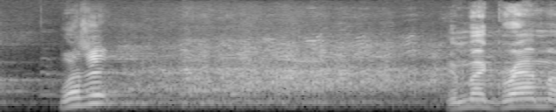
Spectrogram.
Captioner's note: laughter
